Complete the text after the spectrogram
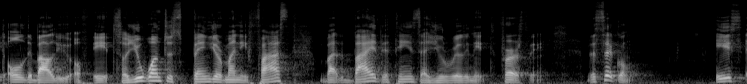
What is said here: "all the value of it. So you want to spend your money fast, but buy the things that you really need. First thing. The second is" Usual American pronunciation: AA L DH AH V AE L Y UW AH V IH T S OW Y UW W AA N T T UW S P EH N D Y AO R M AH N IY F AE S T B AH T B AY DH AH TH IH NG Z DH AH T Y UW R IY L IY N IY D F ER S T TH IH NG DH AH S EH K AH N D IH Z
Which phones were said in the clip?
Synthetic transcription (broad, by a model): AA L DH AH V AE L Y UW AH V IH T S OW Y UW W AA N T T UW S P EH N D Y AO R M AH N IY F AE S T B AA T B AY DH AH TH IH NG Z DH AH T Y UW R IY L IY N IY D F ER S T TH IH NG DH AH S EH K AH N D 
